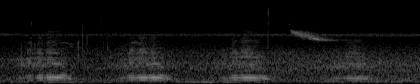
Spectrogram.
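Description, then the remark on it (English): A frog near a pond gives four low, resonant croaking calls about a second apart, steady, over a constant high insect-like drone, with one brief bird chirp near the end. “Okay, that's got to be a frog, right?”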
